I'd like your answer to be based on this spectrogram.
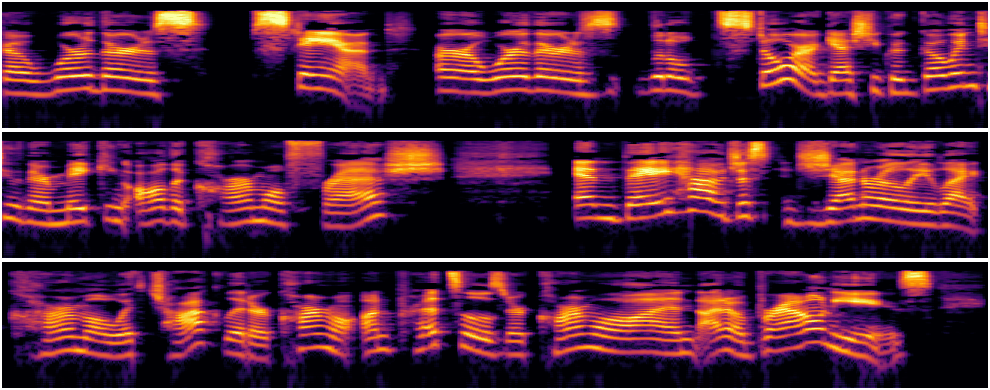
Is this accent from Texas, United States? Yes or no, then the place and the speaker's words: no; Oklahoma, United States; now in Chicago, United States; I grew up in Oklahoma, so coming to Chicago, like I learned a whole new way to eat a hot dog.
